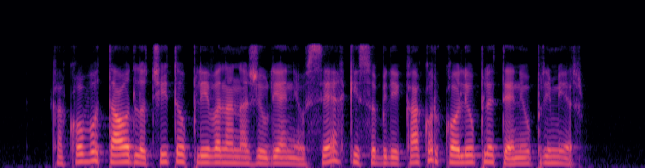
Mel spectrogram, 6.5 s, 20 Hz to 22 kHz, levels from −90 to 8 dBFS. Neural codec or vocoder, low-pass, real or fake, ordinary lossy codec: none; 7.2 kHz; real; MP3, 96 kbps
